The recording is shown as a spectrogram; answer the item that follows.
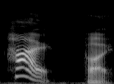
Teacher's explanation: High ends on a completely open vowel sound. It just floats away into the air.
